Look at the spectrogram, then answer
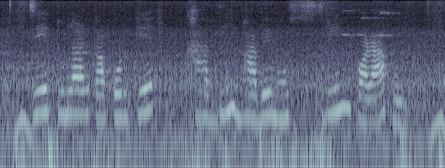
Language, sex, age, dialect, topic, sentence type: Bengali, female, 18-24, Rajbangshi, agriculture, statement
